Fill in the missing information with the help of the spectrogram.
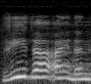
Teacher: It isn't wieder einen. You sing wieder einen, leave the R away.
